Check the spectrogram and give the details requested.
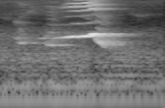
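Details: Zebra dove from a breeding farm in Semarang, Indonesia: a single bright whistled phrase that rises, peaks loudly and then drops away in a falling slur, over steady low background noise.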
